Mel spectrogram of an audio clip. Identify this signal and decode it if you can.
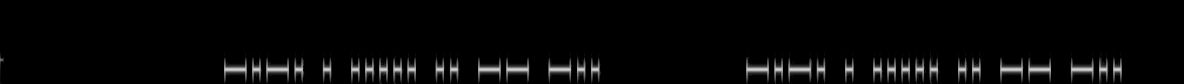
Morse code, heard as a keyed tone, about 17 wpm, 700 Hz. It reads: CE5IMD CE5IMD
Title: DXCC-100 Call Signs - 6 Characters - Repeated 2x - 17wpm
